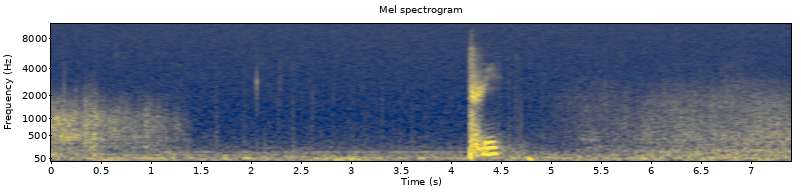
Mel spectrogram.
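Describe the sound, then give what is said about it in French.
A thunderstorm: a single sudden, loud thunderclap cracks through a steady, low rumbling hiss, then quickly fades back into the continuous background wash. “Ils entendent l'orage.”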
